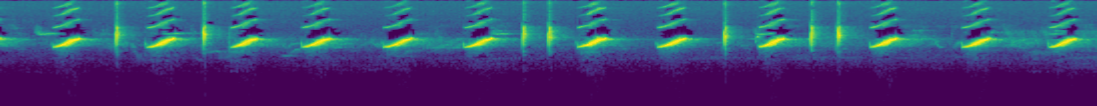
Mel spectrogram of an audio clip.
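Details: Common redstart in excited calling: a rapid, steady run of rising "fuid" whistles, nearly two per second, interspersed with hard "teck" ticks, sometimes doubled, recalling a robin's ticking.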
